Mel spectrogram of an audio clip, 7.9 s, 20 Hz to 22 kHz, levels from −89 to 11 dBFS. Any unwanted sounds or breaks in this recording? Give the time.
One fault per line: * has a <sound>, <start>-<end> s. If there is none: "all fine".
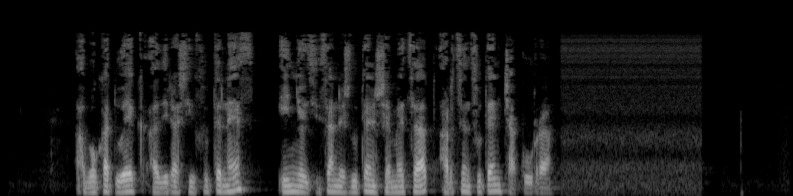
all fine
